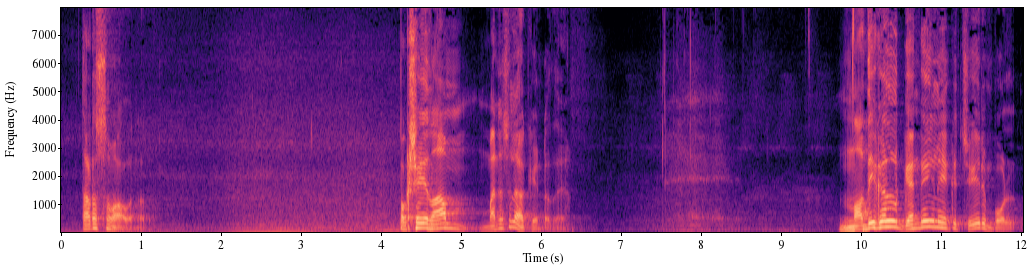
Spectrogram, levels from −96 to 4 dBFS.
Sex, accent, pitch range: male, native, 105-170 Hz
